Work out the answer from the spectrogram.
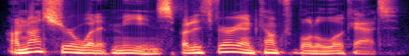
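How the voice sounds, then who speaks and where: Low-voiced man reading a visual novel aloud. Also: animated, fast talker, darkish tone. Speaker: let's play host.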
